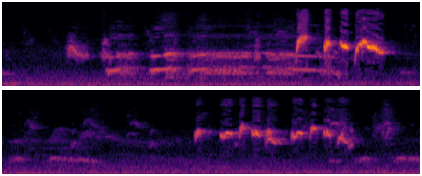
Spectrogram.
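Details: Red-whiskered bulbul song style: a loud run of rapid, ringing, warbled notes over sustained background whistles, then a pause and a second bubbling, lilting phrase.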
